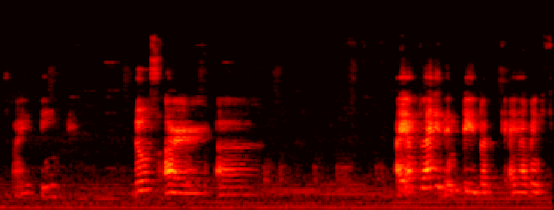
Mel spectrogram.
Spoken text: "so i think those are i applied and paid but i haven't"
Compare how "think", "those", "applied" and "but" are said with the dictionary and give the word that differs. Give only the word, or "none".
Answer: those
